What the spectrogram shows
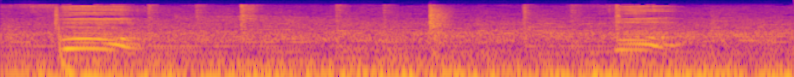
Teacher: वकारस्य दंतोष्ठ, वा का उच्चारण स्थान दंत और ओष्ठ होता है।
